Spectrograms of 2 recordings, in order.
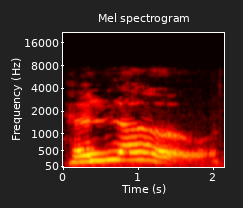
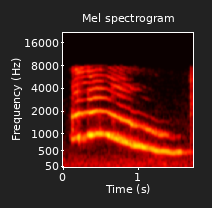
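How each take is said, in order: First: It is said in a very low voice. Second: It is said in a very high voice.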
